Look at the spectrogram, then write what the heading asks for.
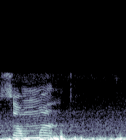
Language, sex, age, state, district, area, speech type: Gujarati, female, 30-45, Gujarat, Ahmedabad, urban, read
